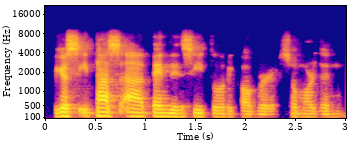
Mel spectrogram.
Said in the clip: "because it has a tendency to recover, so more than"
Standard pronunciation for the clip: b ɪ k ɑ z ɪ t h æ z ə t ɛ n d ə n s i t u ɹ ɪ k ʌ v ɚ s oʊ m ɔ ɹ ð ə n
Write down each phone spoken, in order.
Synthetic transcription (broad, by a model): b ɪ k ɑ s ɪ t h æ s ə t ɛ n d ə n s i t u ɹ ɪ k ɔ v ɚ s oʊ m ɔ ɹ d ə n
